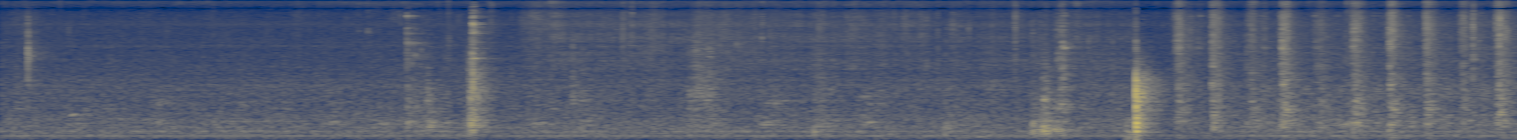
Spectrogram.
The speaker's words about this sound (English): We're gonna wait for the mustard seeds to pop just a little bit before we add the cumin in there.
